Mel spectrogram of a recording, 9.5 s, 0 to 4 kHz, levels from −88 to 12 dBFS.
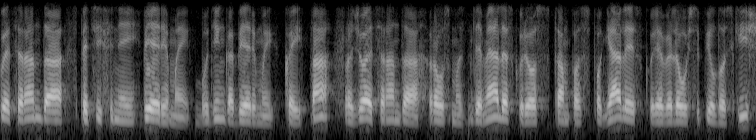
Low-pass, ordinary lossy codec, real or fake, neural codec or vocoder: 3.6 kHz; Opus, 24 kbps; real; none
